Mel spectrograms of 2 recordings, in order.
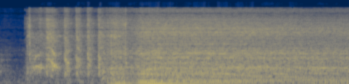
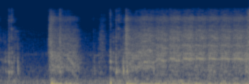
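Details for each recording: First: Toyota Previa after throttle body and MAP sensor cleaning, previously hard starting and stalling without throttle: about six quick cranks, catches cleanly and holds a steady idle without gas; no longer stalls. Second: Toyota Previa with hard starting and no idle: it cranks, catches briefly and fades, then fires again and runs rough; it stays running only with slight throttle and dies straight away when the pedal is released.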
